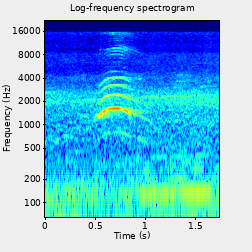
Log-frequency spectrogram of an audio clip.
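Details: A single clear arched meow from a rescued street kitten that wants to go back outside and won't eat, rising then falling, over quiet low background hum.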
